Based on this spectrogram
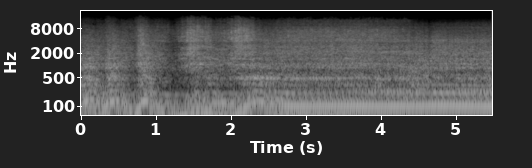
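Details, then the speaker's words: Race car after new fuel pump install, fuel line checked clear: heavy steady cranking with uneven low beat, never fires; crank no start because the fuel shutoff was closed. "Ran out of gas. Ran out of gas? Okay, so something. Oh, wait, oh, the gas is off. Oh. That'll do it."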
